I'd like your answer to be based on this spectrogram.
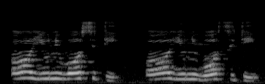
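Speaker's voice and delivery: "university" opened as yu, with य; slow model reading, "A" as open अ before "university"; y-sound university. Shown as a demonstration. Teacher showing a before य sound, "university" said slowly as yu-niversity. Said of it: "य की sound आ रही है".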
